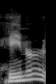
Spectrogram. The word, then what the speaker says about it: Haener: Jake Haener? Is that how you say his name? Jake Haener, yes.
